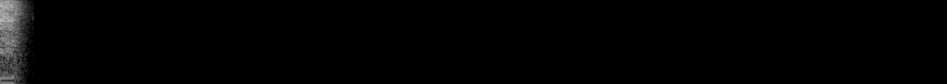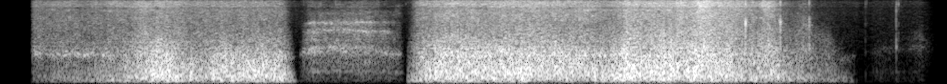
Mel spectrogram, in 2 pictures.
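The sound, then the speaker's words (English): Someone blows hard into a breathalyzer in two long, breathy bursts separated by a brief softer gap, the rushing air loud after several seconds of silence. “Would you blow into this breathalyzer, please?”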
